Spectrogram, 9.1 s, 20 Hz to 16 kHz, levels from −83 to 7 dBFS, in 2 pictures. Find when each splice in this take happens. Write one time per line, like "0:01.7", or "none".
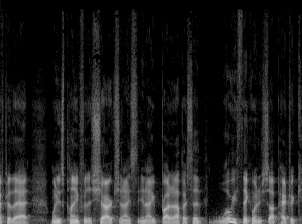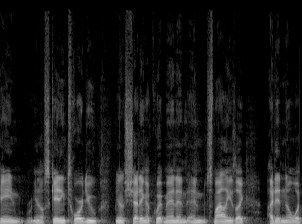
0:03.1
0:06.2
